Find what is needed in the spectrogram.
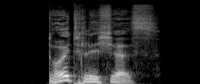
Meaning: strong/mixed nominative/accusative neuter singular of deutlich
- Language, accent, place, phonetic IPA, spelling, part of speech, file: German, Germany, Berlin, [ˈdɔɪ̯tlɪçəs], deutliches, adjective, De-deutliches.ogg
